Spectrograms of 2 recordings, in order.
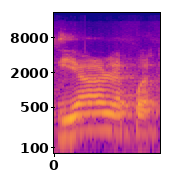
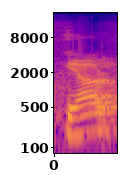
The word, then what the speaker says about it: heir: South Korean officials think Kim Jong উনস daughter is এয়ার apparent, HEIR, এইচ এর কোনো উচ্চারণ হবে না এখানে, এইচটা সাইলেন্ট, এয়ার অ্যাপারেন্ট অথবা অ্যাপারেন্ট এয়ার, দুইটাই চলে, অ্যাপারেন্ট এয়ার।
